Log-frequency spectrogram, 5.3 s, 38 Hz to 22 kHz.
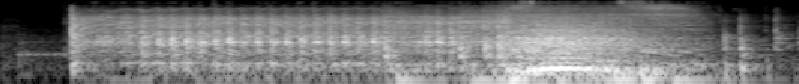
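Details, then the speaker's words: Cadillac STS-V that will not run, with a camshaft position sensor code; cranking after an injector test, the starter churns at about 3.5 beats per second with a brief ragged flare, then dies. Suspected injector fault, maybe firing on only about 3 cylinders. "That's why we're getting a few little sputters when you try to crank it over. Yeah. Because it's trying to fire on like 3 cylinders that are working."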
